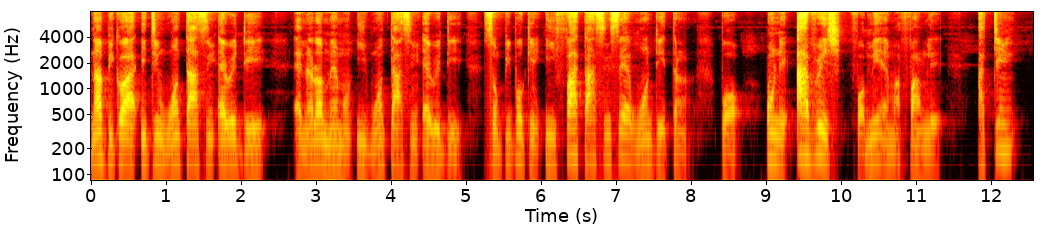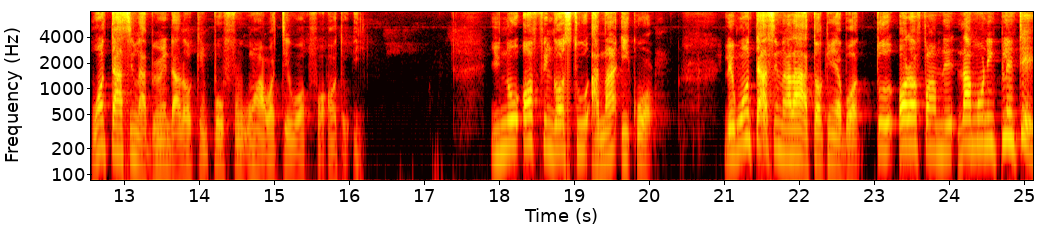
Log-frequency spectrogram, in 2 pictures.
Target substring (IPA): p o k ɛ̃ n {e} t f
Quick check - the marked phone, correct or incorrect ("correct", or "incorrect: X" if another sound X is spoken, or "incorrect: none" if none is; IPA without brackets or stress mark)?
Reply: incorrect: i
